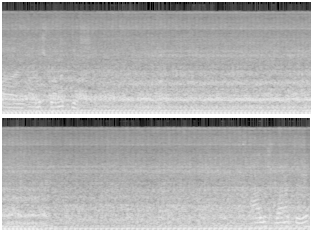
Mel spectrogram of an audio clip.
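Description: A freshly serviced motorcycle with a CVT drivetrain idles smoothly up close, a steady low, even throb that drops slightly in pitch partway through and holds constant to the end.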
